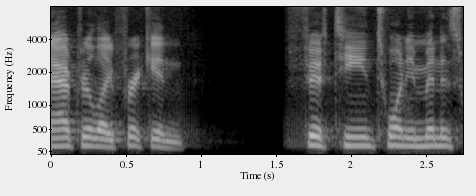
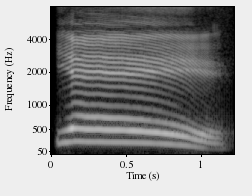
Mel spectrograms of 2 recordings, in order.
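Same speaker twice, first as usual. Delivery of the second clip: mock cheer; 8 semitones higher, 4 dB louder than usual. Real, not acted.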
